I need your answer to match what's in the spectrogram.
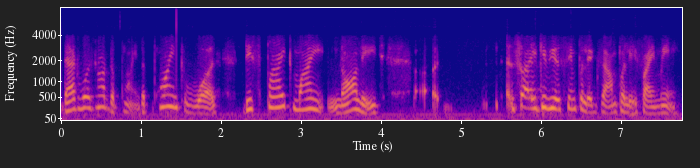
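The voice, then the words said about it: Speaks English with an accent. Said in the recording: “I do have an accent ... I was very good and I am very good at communicating in English, but I do have an accent.”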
